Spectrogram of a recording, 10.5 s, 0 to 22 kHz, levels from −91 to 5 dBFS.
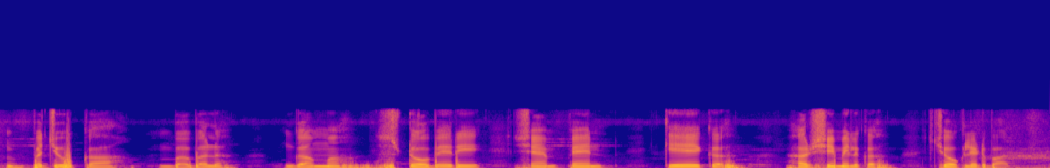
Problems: none marked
